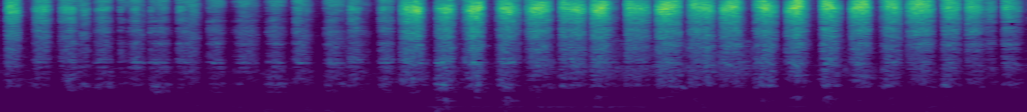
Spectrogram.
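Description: A wooden colored pencil held in the right hand rubs and scratches colour onto a thin printed paper coloring sheet lying flat on a wooden table. Quick, steady back-and-forth strokes make a dry, bright, papery scratching that grows slightly louder and crisper after the first two seconds.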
